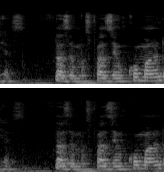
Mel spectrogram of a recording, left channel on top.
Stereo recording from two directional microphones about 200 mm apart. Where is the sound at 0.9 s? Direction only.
45° left (ahead or behind).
